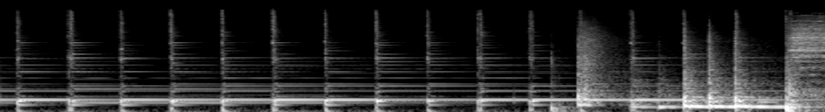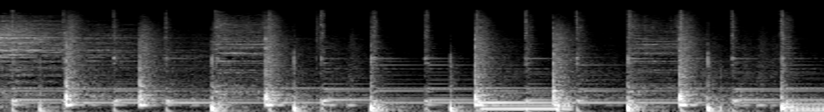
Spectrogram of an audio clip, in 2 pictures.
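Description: Instrumental multitrack mix being built up one track at a time: string instruments play a steady rhythm, then a drum kit with cymbals comes in about halfway, and bass guitar joins near the end.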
